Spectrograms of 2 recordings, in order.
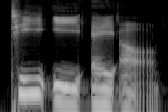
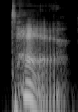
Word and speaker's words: tear: if you pronounce it tare it means to pull something apart by force and tear rhymes with pear p-a-i-r meaning two of something and pear p-e-a-r that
